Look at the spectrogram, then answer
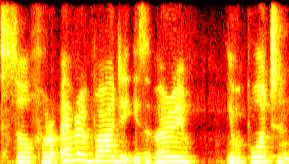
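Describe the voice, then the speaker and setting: A woman speaks with a Ukrainian accent. Her voice is somewhat breathy and her intonation fairly even. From Ukraine. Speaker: professor. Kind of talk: lecture. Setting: video call. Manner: halting.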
